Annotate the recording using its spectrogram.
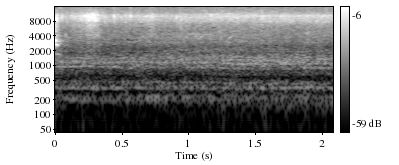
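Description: Honeybees of a small split colony humming faintly and steadily over the open hive frames.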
